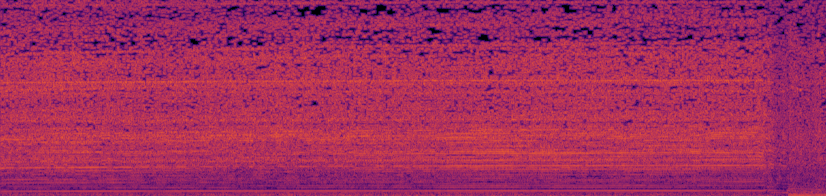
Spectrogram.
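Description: A racing car engine screams at high speed, holding a steady pitch.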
